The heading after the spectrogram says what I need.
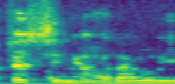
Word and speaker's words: aficionado: Finiciato. You're right. Come on, you guys, help me out. I'm not Aficionado. I'm a little ghetto. Okay. Aficionado. Yes. Fish, come on. Come on. Aficionado.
